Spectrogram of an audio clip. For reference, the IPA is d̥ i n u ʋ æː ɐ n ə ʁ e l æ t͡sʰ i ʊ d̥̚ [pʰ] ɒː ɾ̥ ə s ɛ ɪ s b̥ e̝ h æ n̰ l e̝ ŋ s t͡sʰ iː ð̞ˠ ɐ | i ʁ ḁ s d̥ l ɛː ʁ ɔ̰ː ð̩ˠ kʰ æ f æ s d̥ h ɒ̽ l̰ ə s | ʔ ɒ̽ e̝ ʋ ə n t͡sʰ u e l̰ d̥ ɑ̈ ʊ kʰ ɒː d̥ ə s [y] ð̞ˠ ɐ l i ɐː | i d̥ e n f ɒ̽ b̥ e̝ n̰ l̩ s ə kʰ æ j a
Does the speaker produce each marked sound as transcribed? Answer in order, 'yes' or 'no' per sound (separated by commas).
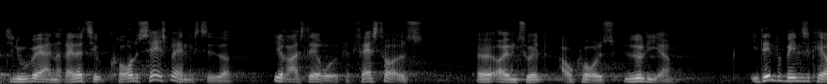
no, yes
